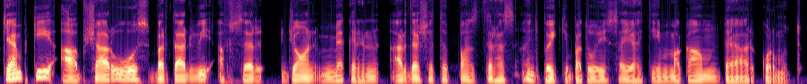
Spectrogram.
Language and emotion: Kashmiri, neutral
